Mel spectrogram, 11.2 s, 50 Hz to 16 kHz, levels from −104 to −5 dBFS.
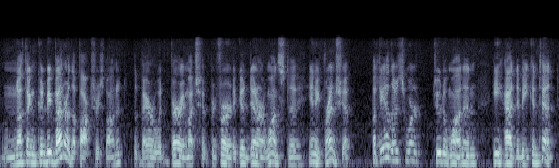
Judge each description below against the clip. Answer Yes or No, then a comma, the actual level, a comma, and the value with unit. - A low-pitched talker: Yes, low, 130 Hz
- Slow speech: No, fast, 205 wpm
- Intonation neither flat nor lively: Yes, average, 4.2 semitones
